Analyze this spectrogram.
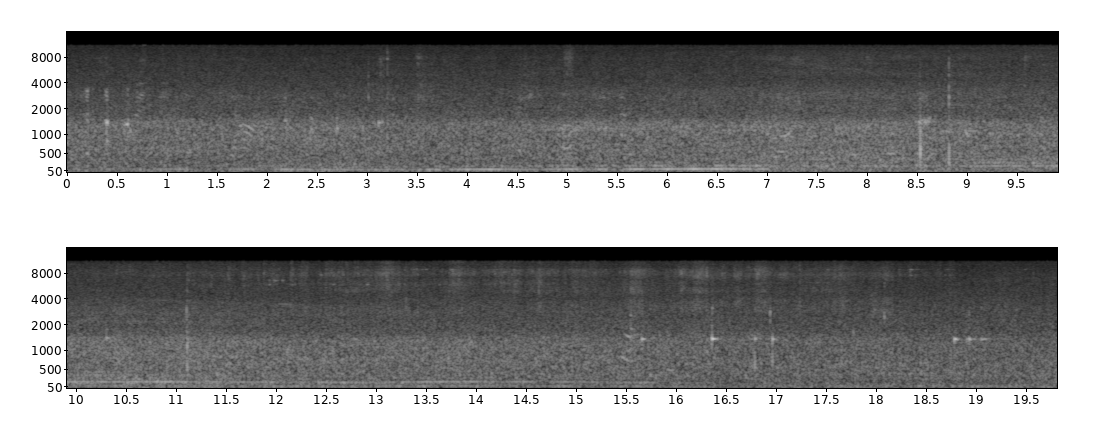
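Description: Wooden sticks clack together in short sharp knocks.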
